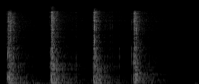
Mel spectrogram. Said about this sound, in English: There was a terrible pounding on the door.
